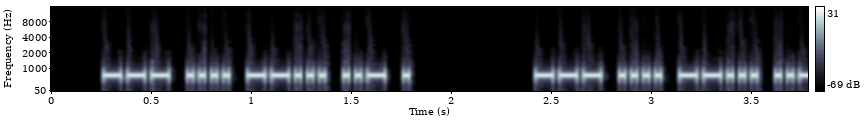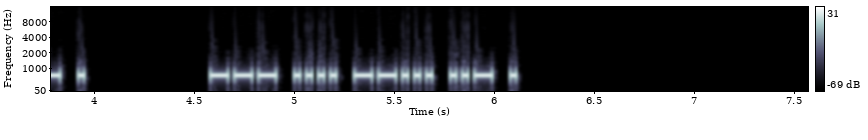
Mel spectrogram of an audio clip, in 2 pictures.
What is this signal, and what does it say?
Morse code, heard as a keyed tone, about 37 wpm, 700 Hz. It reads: OH7UE OH7UE OH7UE
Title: DXCC-100 Call Signs - 5 Characters - Repeated 3x - 40wpm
